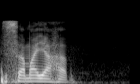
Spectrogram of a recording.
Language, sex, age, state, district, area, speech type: Sanskrit, male, 18-30, Karnataka, Chitradurga, urban, read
